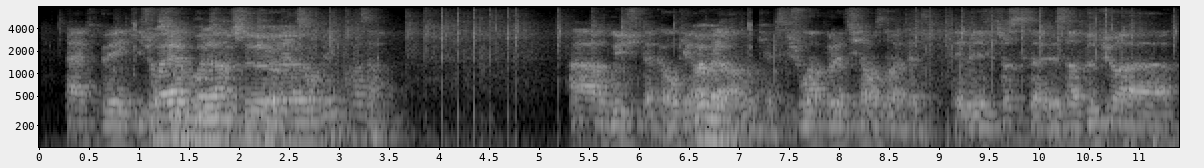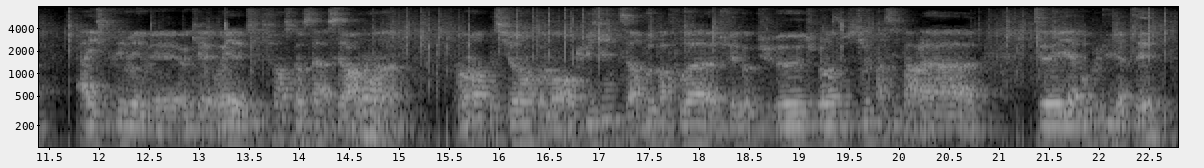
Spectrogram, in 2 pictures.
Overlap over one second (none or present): present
